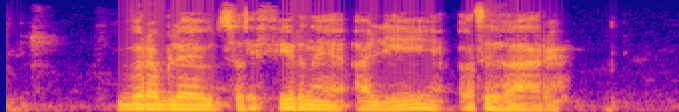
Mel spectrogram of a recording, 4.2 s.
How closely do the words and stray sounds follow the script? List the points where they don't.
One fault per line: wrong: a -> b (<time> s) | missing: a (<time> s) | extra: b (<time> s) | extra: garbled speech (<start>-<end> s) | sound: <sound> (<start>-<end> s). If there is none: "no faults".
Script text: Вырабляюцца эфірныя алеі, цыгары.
no faults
